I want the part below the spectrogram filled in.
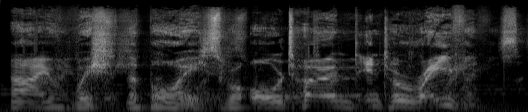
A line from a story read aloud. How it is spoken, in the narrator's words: he cried out in anger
